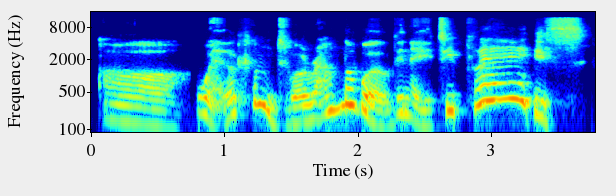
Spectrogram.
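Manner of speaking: slow, swooping Welsh lilt; Welsh accent. Shown as a demonstration. Performing on a co-host's request, slow Welsh lilt. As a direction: exaggerate the Welsh sing-song, slowly. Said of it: "Do your Welsh accent".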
